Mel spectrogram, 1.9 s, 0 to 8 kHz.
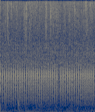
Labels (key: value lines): label: biophony, rattle
recorder: SoundTrap 500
